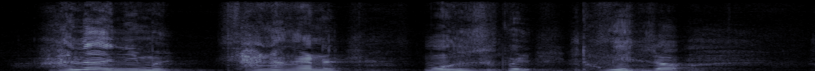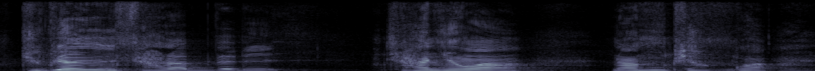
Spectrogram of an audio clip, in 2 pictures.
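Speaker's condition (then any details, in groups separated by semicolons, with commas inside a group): Cerebral palsy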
